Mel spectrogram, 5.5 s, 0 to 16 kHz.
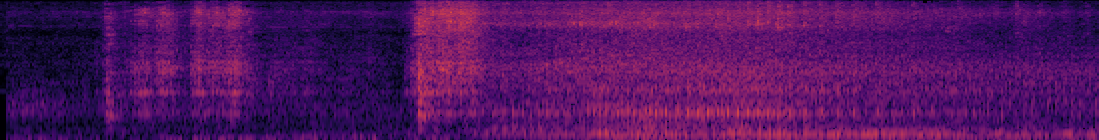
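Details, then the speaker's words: Yamaha F4 4 hp 4-stroke outboard, stored about five years, after fixing a hydrolock and refilling oil: a couple of pulls, then it catches into a steady, even putter with no misses or knocks; smoke from leftover cylinder oil; running and idling fine. "Seems to be running great and idling fine. So, I think we're ready to go."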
